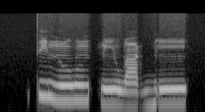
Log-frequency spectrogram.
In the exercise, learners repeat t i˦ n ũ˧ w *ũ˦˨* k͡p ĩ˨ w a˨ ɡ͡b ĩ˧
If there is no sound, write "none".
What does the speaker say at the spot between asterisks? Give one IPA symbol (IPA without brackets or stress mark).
ũ˧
